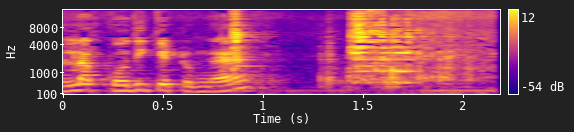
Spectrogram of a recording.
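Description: A metal ladle stirring thick curry in an aluminium pot, scraping and clinking against the pot about one and a half seconds in.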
